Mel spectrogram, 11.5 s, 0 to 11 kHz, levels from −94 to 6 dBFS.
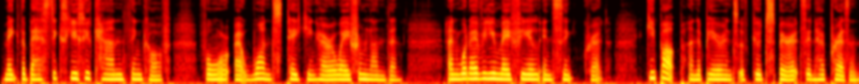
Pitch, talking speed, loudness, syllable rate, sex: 190 Hz, 175 wpm, -17 LUFS, 4.7 syllables/s, female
